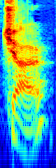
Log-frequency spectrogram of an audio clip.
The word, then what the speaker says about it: char: declare variable using care someone pronounce as Char I pronounce it as care okay okay so I'm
